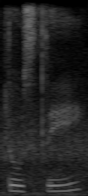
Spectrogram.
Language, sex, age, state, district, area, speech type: Punjabi, female, 18-30, Punjab, Fazilka, rural, read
